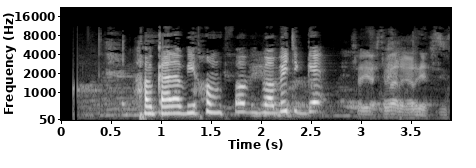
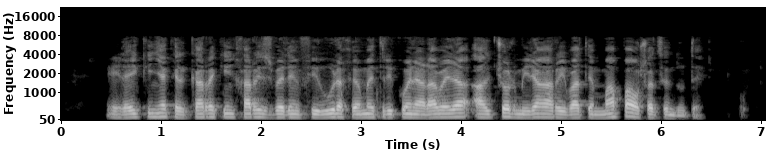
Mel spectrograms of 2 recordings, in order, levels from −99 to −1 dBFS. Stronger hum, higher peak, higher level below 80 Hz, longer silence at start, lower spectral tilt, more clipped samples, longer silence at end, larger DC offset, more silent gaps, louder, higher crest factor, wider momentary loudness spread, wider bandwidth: neither; first, 0 dBFS vs -14 dBFS; first, -60 dBFS vs -74 dBFS; about the same, 0.45 s vs 0.45 s; second, -4 dB/octave vs -6.5 dB/octave; neither; second, 0.1 s vs 0.65 s; neither; neither; first, -19 LUFS vs -30 LUFS; about the same, 20 dB vs 16 dB; first, 18 LU vs 7 LU; first, 10.5 kHz vs 7.8 kHz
